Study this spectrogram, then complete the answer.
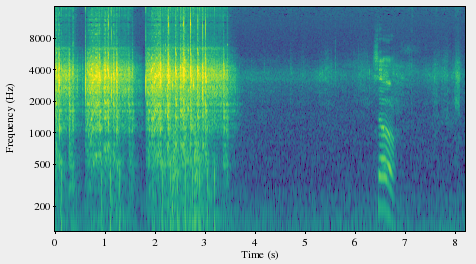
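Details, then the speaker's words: GY6 engine in a Spiderbox, battery freshly charged: starter whirs strongly in two bursts but engine never catches; cranks but won't start. Owner suspects carb or overly rigid hard-plastic fuel lines. "why does this thing not want to start up could it be the carb maybe the fuel line"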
